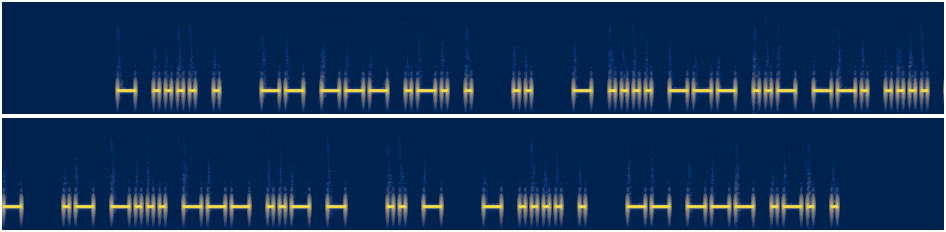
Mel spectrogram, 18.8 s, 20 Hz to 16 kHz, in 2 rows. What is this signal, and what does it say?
Morse code, heard as a keyed tone, about 20 wpm, 700 Hz. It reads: THE MORE I THOUGHT ABOUT IT THE MORE
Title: Sets of 8 Words - 20wpm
